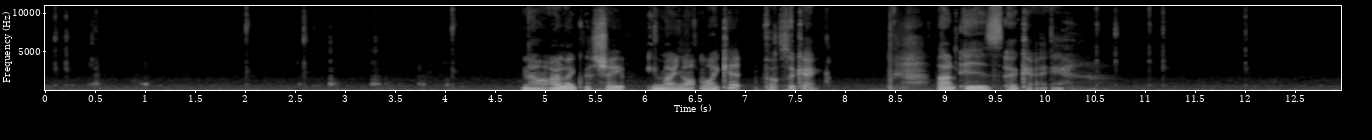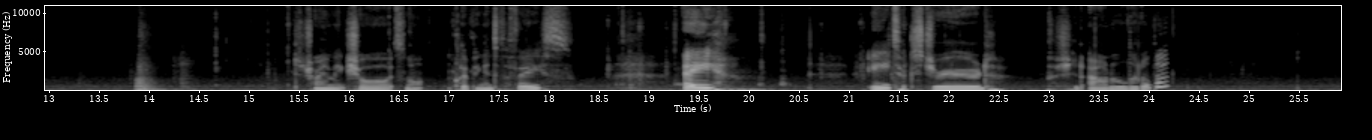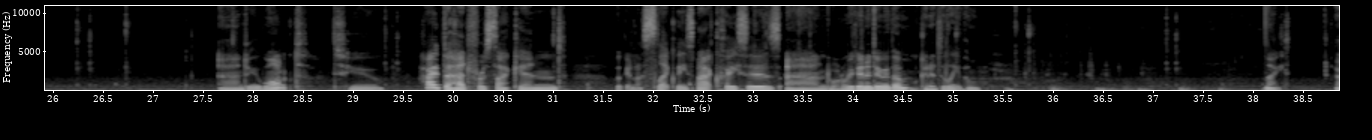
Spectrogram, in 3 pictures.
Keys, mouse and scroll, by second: 0.5-1.6 scroll down 11, 2.0 middle click, 2.9-3.7 scroll up 8, 3.7 scroll down 2, 4.1 middle click, 6.3-6.9 scroll up 2, 7.4 click, 10.2 middle click, 10.5 right click, 11.1 right click, 12.0 click, 15.4 shift+right click, 16.4 click, 17.3-17.7 scroll down 4, 17.7 middle click, 18.8 a, 19.2 scroll down 3, 19.8 middle click, 20.3-20.7 scroll up 5, 21.4 e, 26.7 middle click, 29.3 click, 30.0 middle click, 32.0 click, 32.3-33.0 scroll up 3, 33.0 right click, 33.5 shift+right click, 34.0 shift+right click, 34.4-35.0 scroll down 2, 35.0 shift+right click, 35.9 shift+right click, 36.4 x, 37.7-38.3 scroll down 3, 38.3 click.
